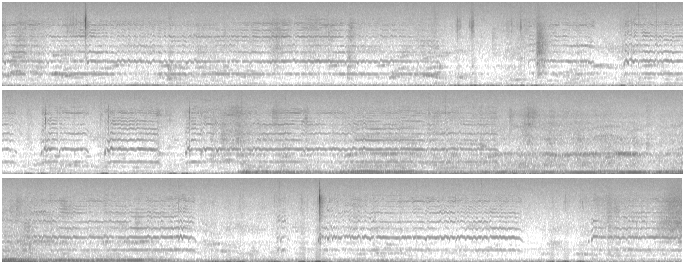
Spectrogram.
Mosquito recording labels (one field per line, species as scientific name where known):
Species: Culex pipiens complex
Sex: female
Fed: unfed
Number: one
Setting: cup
